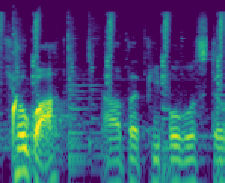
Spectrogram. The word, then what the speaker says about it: 효과: So, words like 효과, which, should be pronounced 효과, but people will still say 효과, which is acceptable according to the institute.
